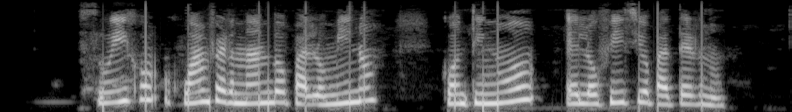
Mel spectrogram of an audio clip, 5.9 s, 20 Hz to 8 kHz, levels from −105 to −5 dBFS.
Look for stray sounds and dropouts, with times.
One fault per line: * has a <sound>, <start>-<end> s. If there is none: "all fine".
all fine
